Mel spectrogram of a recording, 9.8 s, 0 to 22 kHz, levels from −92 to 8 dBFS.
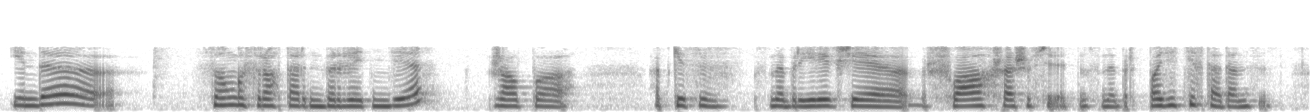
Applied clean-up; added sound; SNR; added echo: none; none; none; none.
